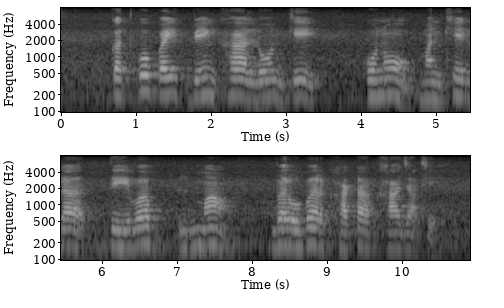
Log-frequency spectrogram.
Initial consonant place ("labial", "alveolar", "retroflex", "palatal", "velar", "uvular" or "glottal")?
velar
